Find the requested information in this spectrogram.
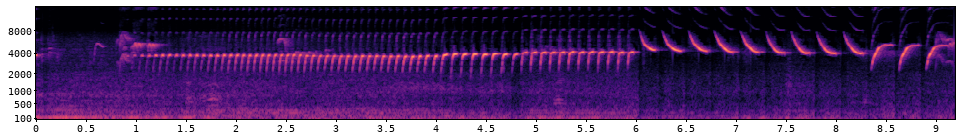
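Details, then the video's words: Green canary song opening with a fast, even buzzing trill lasting several seconds, followed by a slower series of bright downward-sliding whistles. "Green canary bird singing"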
